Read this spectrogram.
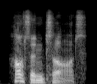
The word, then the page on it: Hottentot: British English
